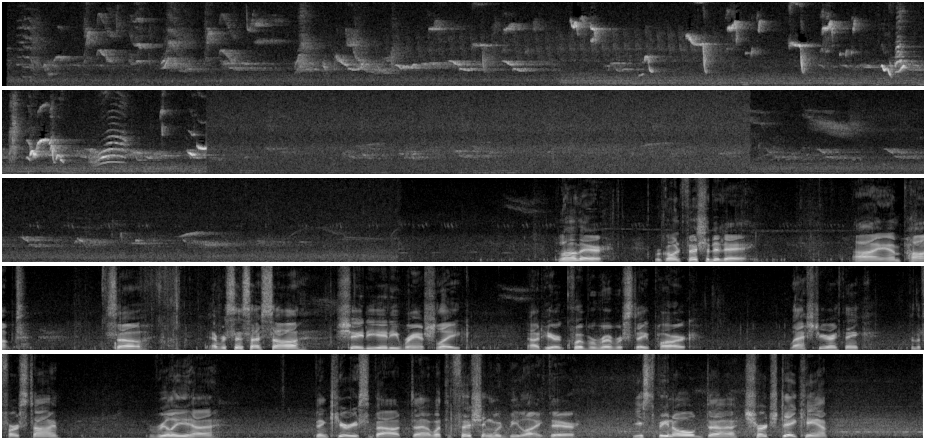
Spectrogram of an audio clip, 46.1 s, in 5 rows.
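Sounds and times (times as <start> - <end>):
wild birds chirping and whistling: 0.1 - 25.1
even hiss: 4.8 - 22.4.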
